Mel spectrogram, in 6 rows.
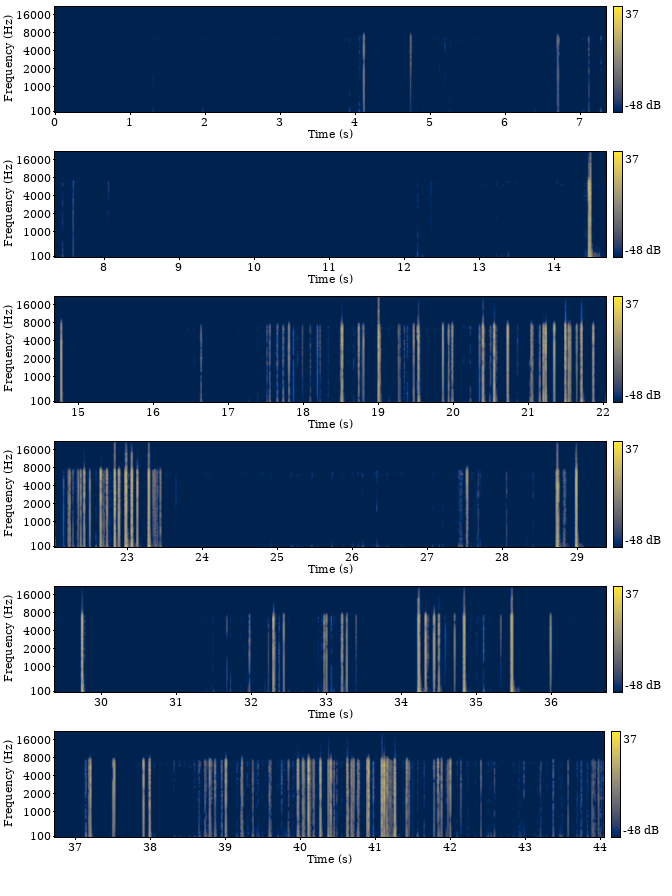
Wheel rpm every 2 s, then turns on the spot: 200, 210, 220, 230, 140, 110, 230, 230, 230, 230, 230, 230, 240, 230, 230, 230, 230, 230, 240, 230, 230, 230.
none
